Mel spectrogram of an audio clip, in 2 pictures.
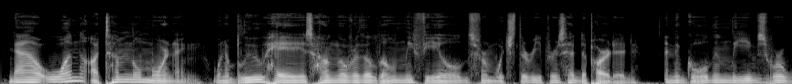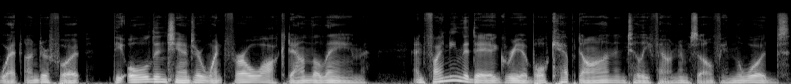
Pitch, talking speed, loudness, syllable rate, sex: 90 Hz, 190 wpm, -17 LUFS, 5.0 syllables/s, male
